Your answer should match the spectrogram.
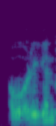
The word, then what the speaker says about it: Origen: जब भी टाइम मिलेगा उनके बारे में पढ़ाई कीजिए ओरिगन स्पेलिंग ये है ORIGEN, ओरिगन।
